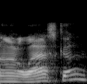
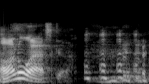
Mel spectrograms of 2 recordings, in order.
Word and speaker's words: Onalaska: Patrick's School in Onalaska. I mean, I didn't know how to pronounce it. I'm glad you said that. Onalaska.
